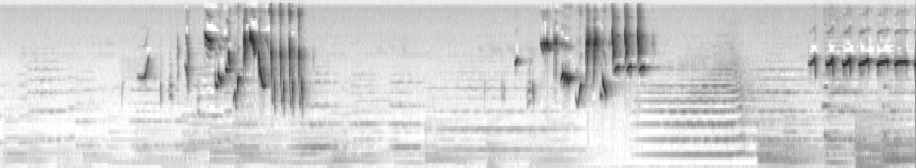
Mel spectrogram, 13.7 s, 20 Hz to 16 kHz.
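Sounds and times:
dozens of nightingales singing loudly beside a church in Amsterdam-Oost, Netherlands: 1.8s - 4.9s, 7.4s - 9.9s, 12.1s - 13.7s
live opera performance music: 2.1s - 13.7s.

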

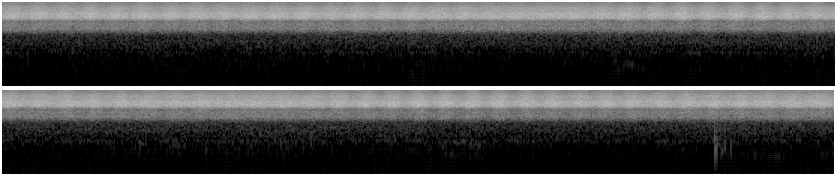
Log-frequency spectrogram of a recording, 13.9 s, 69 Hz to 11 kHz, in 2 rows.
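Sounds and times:
cicadas buzzing in a pine forest at a campsite in Albinia, Tuscany, Italy: 0.0s - 13.8s.

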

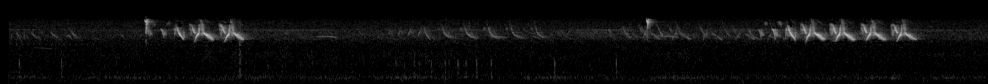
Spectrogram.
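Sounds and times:
Stripe-tailed yellow finch Sicalis citrina citrina chips and twittering: 1.4s - 2.5s, 3.9s - 9.2s.

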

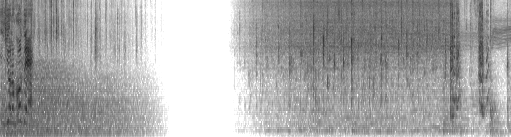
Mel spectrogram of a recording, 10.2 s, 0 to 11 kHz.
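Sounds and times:
speech: 0.1s - 0.8s
water running from a tap into a sink while washing the face: 4.8s - 10.1s.

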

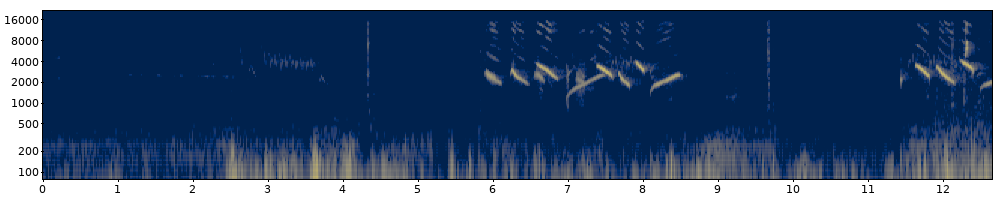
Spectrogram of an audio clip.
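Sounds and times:
green-winged saltator whistled song in nature: 5.9s - 8.5s, 11.4s - 12.6s.

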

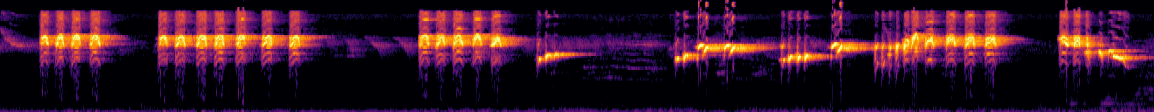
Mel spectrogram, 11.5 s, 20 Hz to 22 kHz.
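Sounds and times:
leafbird singing: 0.0s - 11.5s.

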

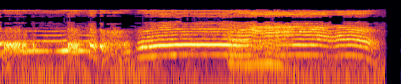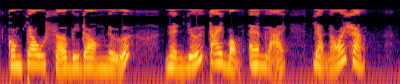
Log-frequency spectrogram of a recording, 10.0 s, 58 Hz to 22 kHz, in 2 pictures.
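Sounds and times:
small child crying loudly: 0.0s - 4.8s
speech: 5.2s - 9.7s.

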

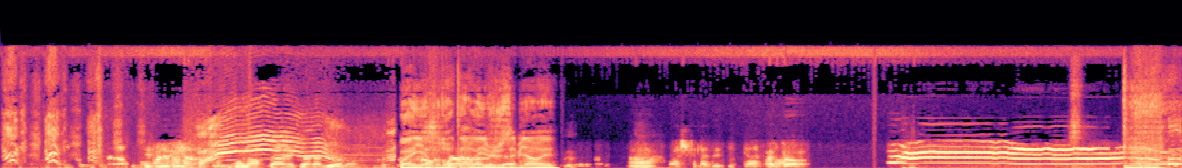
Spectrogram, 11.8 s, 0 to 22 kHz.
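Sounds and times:
speech: 0.6s - 8.2s
cat meowing: 1.7s - 4.0s, 8.9s - 11.4s.

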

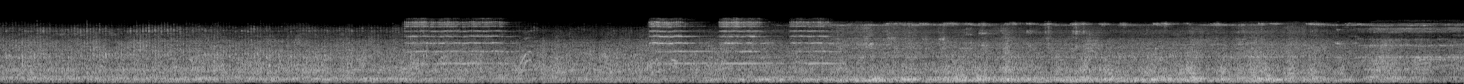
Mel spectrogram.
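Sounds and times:
tram rail rumble pulling in to a stop: 0.0s - 14.6s
high thin tram wheel squeal: 4.0s - 5.4s, 6.5s - 14.6s.

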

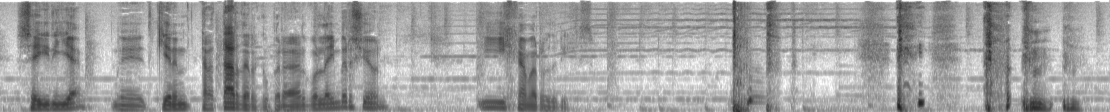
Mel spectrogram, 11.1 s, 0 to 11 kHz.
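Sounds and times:
speech: 0.2s - 4.0s, 4.8s - 6.0s, 10.3s - 10.9s
person coughing with harsh non-dry cough: 7.3s - 8.1s, 9.0s - 11.0s.

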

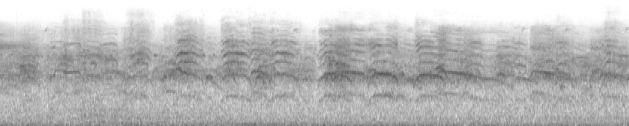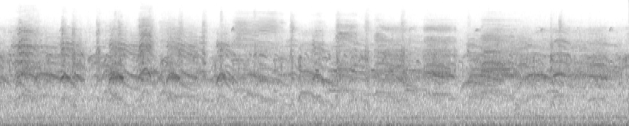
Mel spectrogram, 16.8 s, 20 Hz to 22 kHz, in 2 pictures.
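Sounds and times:
low road hum from a nearby national road: 0.0s - 5.7s
black-headed gulls calling on ponds: 0.0s - 16.7s.

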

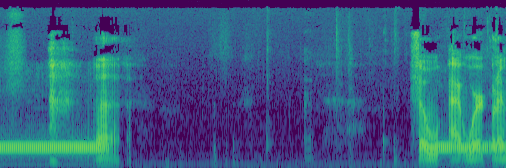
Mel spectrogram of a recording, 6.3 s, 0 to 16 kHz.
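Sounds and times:
electronic telephone ringing tone over the line: 0.0s - 1.2s, 5.3s - 6.3s
speech: 1.2s - 1.7s, 5.2s - 6.3s.

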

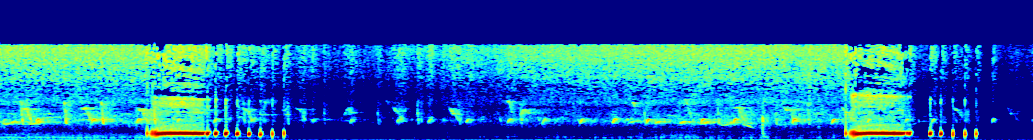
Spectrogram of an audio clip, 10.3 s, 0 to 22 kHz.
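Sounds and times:
zebra dove purring coo song: 1.5s - 2.8s, 8.5s - 9.8s.

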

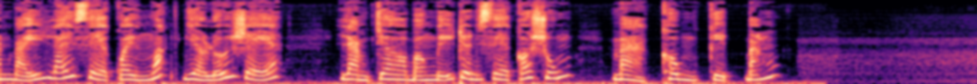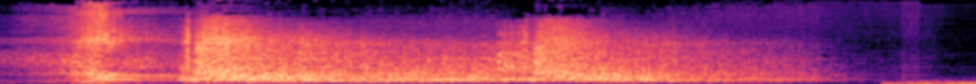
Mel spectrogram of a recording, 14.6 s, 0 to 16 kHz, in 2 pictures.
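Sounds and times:
speech: 0.0s - 5.9s
long roaring rumble after a mine blast: 6.0s - 13.8s
mine exploding under a car: 8.1s - 13.9s.

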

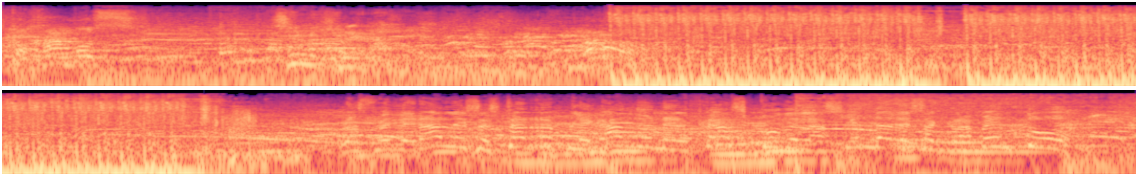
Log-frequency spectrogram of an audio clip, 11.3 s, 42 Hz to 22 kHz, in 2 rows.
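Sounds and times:
speech: 0.3s - 3.7s, 6.9s - 11.3s
machine-gun fire in a Mexican Revolution battle near a hacienda: 3.0s - 7.0s
rifle volleys in a Mexican Revolution battle near a hacienda: 3.0s - 7.0s.

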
